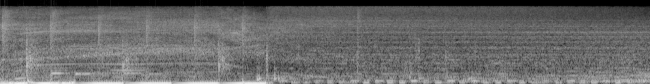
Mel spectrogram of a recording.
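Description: Background electronic music throughout. For the first two and a half seconds a loud Makita jigsaw cutting an MDF strip runs over it, then stops suddenly, leaving the music alone.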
